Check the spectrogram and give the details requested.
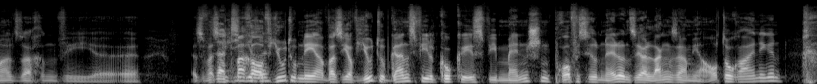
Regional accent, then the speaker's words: Hamburg, Germany; Auch hier in Hamburg. Meine Heimatstadt.

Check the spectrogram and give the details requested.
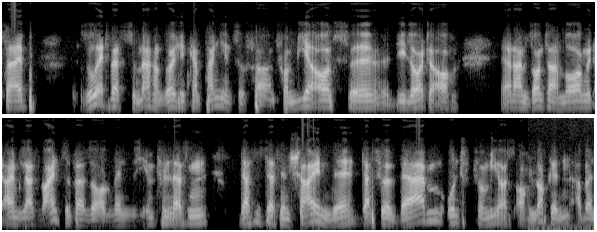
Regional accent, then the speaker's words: Schleswig-Holstein, Germany; ich bin ja Schleswig-Holsteiner

